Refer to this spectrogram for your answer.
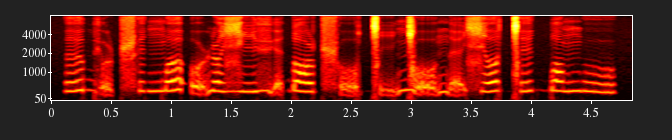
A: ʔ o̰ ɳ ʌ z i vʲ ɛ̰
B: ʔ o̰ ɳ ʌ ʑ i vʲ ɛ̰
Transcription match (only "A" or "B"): B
